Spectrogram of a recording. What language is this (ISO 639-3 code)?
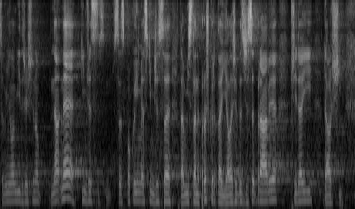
ces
